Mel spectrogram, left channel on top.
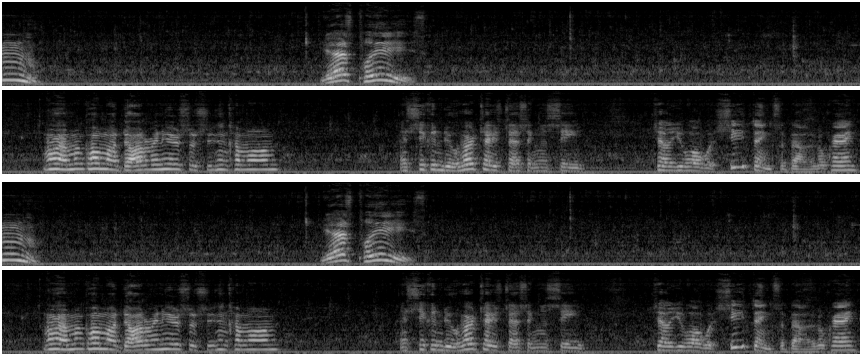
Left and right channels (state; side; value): normal; both; correlation 0.40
